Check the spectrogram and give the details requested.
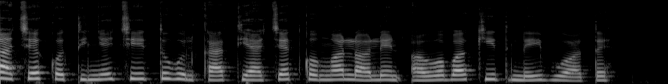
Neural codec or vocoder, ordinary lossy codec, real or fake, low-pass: none; none; real; none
